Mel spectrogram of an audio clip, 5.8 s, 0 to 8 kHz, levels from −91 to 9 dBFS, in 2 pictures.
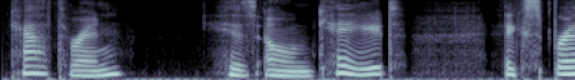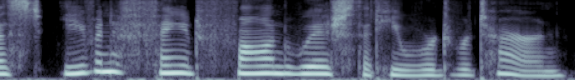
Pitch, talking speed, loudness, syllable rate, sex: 230 Hz, 145 wpm, -16 LUFS, 4.5 syllables/s, female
